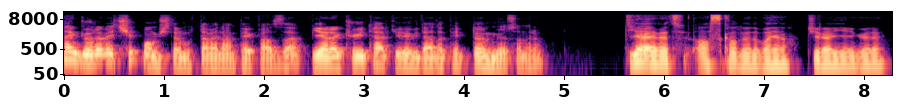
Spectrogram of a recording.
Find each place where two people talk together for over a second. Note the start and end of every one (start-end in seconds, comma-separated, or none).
none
